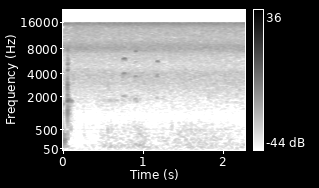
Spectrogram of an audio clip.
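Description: Faint open-air ambience: a low, steady rumble with a few brief, faint high chirps scattered through it.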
